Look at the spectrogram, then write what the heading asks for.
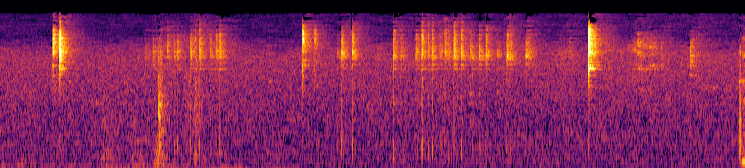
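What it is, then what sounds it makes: Glass plasma ball. A large, hollow, clear glass plasma ball with a central electrode, held in a lap, is tapped rapidly with the fingertips and short nails of both hands. The result is a quiet, irregular patter of light clicks and taps, with a few sharper, brighter taps standing out against a low, soft background. Each tap dies away almost at once.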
